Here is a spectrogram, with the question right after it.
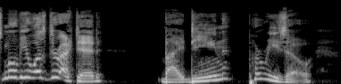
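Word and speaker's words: Parisot: I'm so glad I looked up how to say his name. And I don't know why I did, because at first when I was going to say it, I'm like, it's directed by Dean Parizot. That's how it looks like it's spelled.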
